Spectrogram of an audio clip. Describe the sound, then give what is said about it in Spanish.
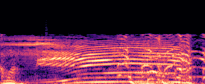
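A single long, drawn-out cow moo, loud, its pitch rising and then sliding down over about two seconds, with no talking over it. “Y usted le agarra la estética a la vaca.”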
